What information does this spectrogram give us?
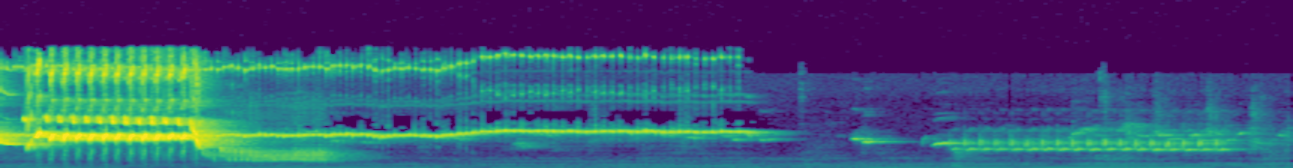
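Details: Training song of a canary for young birds: an extremely fast, rattling trill, then a long, pure, steady whistle, silence, and a softer, evenly pulsed trill to finish.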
